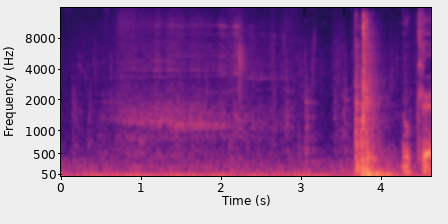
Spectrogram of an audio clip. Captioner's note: agent exhales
